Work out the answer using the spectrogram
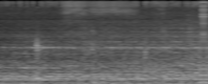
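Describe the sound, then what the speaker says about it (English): A Transperth train arriving at Oats Street station in Perth, a loud, continuous low rumble and rolling wheel noise close by, with faint metallic squeals over the top and no voices. "I heard the Cockburn train just arrived"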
